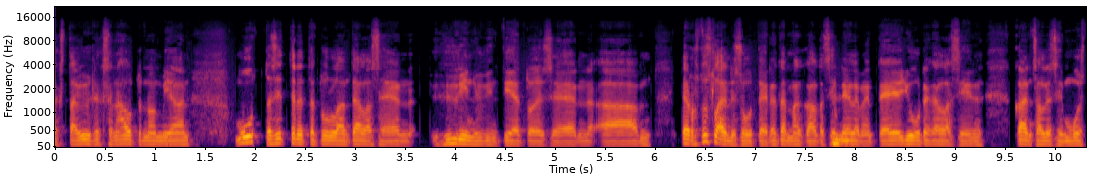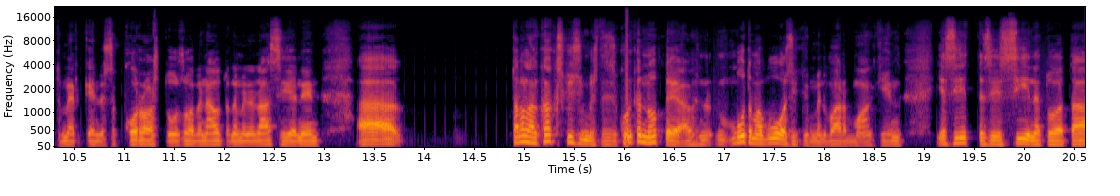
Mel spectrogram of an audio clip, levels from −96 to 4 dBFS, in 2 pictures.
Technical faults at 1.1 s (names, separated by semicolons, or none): Wi-Fi interference; damaged data in a compressed stream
